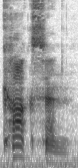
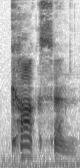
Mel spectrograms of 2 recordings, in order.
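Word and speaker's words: coxswain: is it called that here's correctly how to pronounce it coxen coxen okay so I do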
